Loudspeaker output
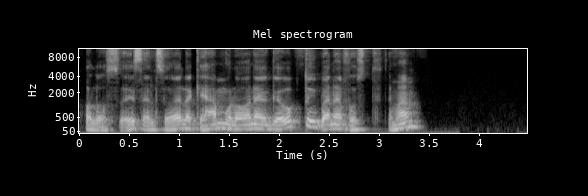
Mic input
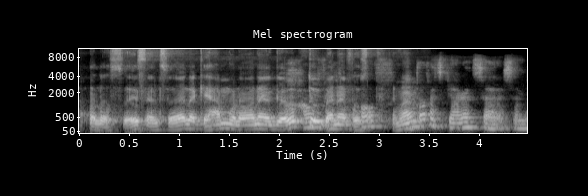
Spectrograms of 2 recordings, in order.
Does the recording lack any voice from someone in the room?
No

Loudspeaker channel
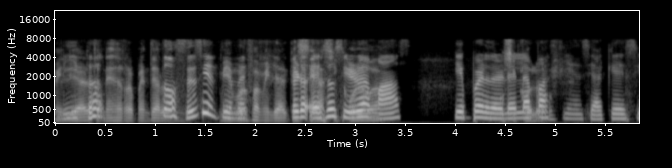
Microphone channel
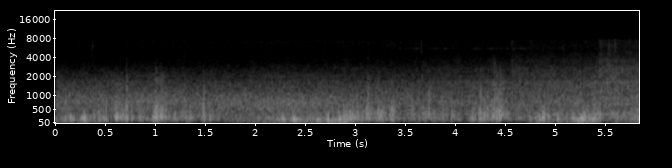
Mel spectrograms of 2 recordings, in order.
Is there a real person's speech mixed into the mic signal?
No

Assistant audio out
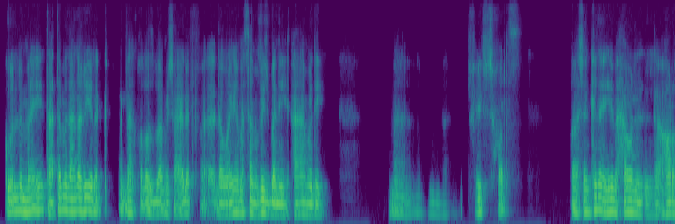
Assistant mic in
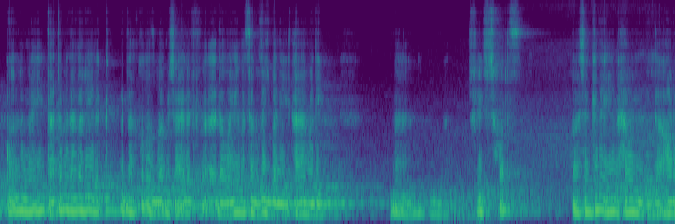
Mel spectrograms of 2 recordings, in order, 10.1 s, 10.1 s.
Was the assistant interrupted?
No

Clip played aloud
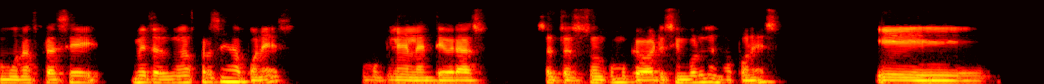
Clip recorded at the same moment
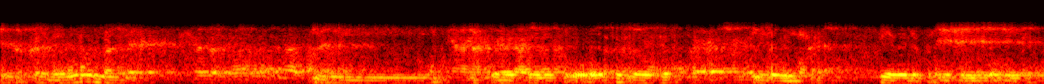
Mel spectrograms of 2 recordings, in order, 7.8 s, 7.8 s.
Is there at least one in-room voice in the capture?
Yes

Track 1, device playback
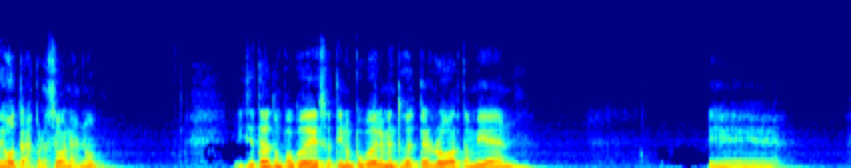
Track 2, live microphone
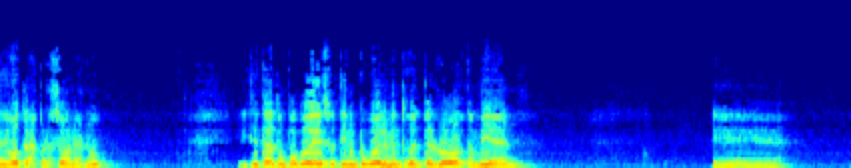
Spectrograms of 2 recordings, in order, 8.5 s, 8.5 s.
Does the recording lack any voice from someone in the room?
Yes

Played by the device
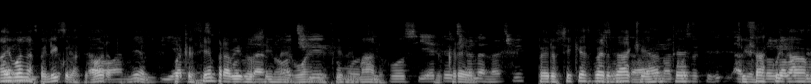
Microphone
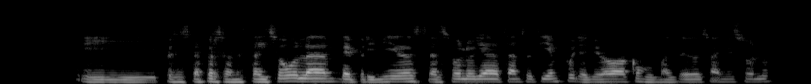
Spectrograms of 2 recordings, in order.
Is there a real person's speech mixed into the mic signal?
Yes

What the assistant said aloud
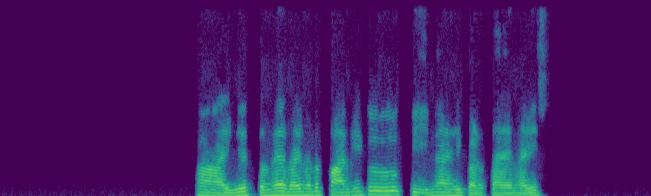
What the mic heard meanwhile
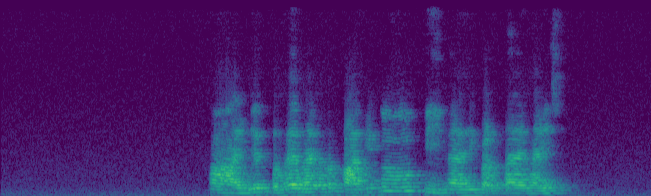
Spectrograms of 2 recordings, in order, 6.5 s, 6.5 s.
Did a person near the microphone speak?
No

